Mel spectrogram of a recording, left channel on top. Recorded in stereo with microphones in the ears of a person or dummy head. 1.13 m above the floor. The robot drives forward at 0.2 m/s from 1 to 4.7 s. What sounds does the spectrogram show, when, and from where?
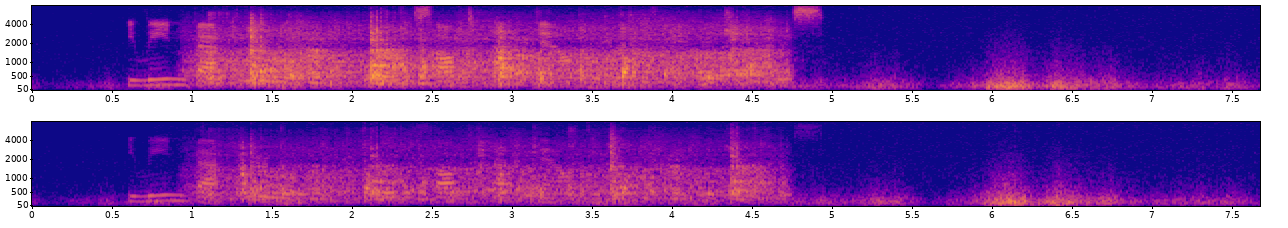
0.6 s a woman speaking: 85° left; by 5.0 s 80° left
